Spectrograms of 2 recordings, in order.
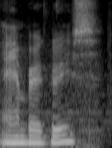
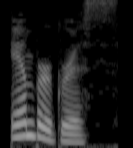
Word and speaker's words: ambergris: Ambergris. This is the American pronunciation.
